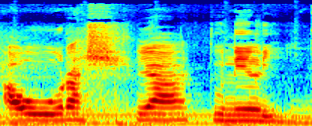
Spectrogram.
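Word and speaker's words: Avrasya Tüneli: Ada namanya Afrasyatunale Au, bacanya Aurasia Tuneli.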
